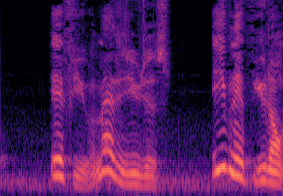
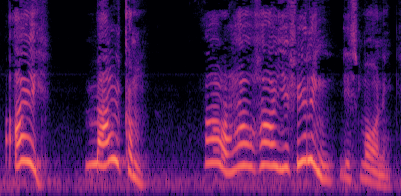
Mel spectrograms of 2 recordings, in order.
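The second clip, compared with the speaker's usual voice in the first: very high, loud mock woman's voice; 4 dB louder than usual. Woman greeting Malcolm on the plane, high mock voice. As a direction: squeal it like a fussy wife.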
